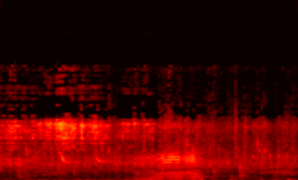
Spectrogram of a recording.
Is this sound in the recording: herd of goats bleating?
yes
